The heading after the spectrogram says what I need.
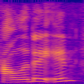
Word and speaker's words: Howliday Inn: So now I go on to Holiday Inn, which I believe actually is pronounced Howliday Inn, Holiday WLDAY Inn.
